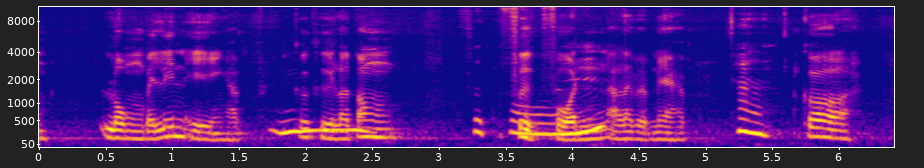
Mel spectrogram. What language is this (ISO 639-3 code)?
tha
